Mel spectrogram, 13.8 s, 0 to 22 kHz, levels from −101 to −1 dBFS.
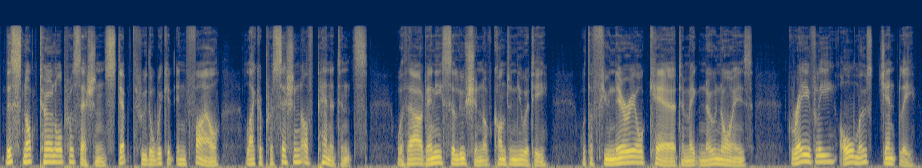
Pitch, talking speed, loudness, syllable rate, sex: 110 Hz, 125 wpm, -18 LUFS, 4.6 syllables/s, male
